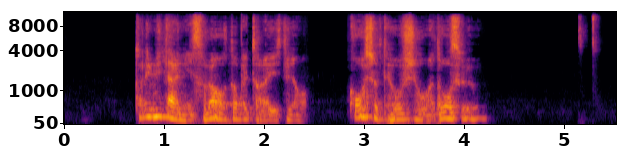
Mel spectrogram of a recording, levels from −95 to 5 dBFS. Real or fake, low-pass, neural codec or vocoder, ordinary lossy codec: fake; 10.8 kHz; codec, 24 kHz, 1 kbps, SNAC; AAC, 64 kbps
